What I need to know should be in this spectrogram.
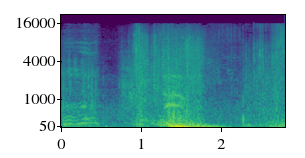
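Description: A giant lands with a heavy, booming thud.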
